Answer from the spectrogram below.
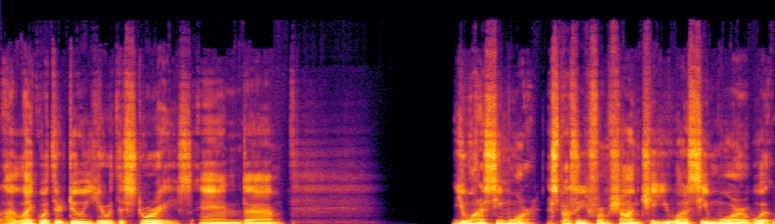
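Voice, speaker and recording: In a mid-range voice, a man presents an easygoing, conversational film review. He is eager and opinionated, now and then repeating himself as he works through his thoughts aloud.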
